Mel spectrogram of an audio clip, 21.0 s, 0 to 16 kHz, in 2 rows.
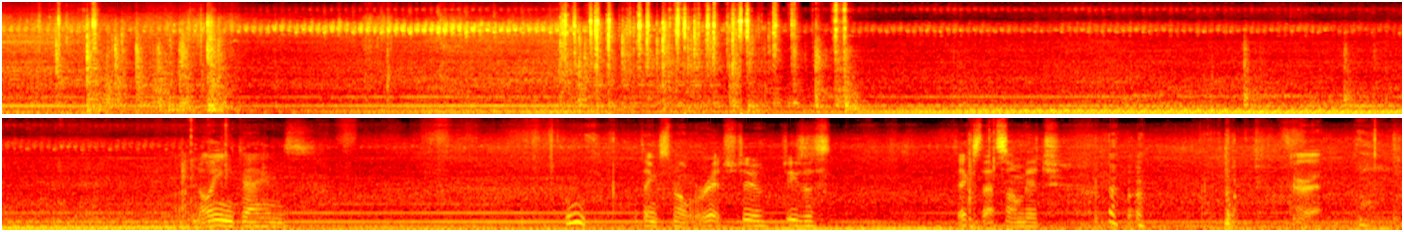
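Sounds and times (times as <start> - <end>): sharp clicks and rattles: 0.0 - 6.6
pickup engine running: 0.0 - 21.0
squealing drive belt whine: 0.0 - 21.0.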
